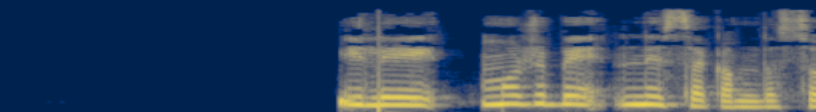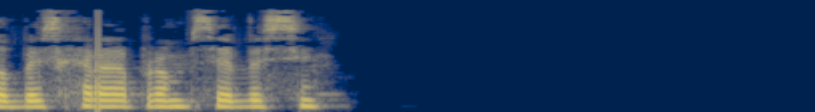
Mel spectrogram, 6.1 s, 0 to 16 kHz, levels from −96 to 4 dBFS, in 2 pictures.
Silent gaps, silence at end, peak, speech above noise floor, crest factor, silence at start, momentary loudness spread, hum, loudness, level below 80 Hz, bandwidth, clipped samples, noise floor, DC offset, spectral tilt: none; 1.85 s; 0 dBFS; over 77 dB; 16 dB; 1.25 s; 7 LU; none; -14 LUFS; -50 dBFS; 11.5 kHz; under 0.1%; under -90 dBFS; under 0.1%; -5 dB/octave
